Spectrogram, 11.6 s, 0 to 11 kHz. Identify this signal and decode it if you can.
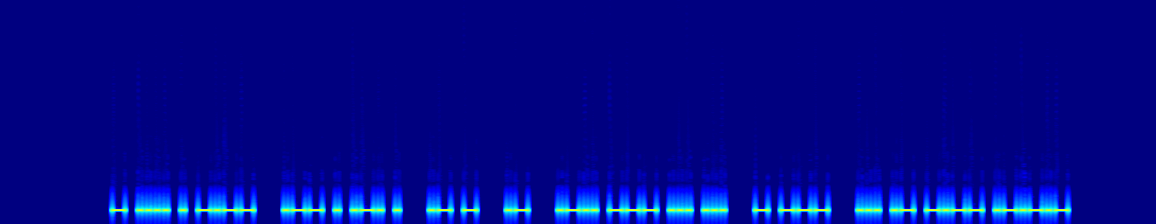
Morse code, heard as a keyed tone, about 28 wpm, 700 Hz. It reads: THEY WERE AT A LOSS TO SAY.
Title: Sentences from Top 1400 Words 28wpm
